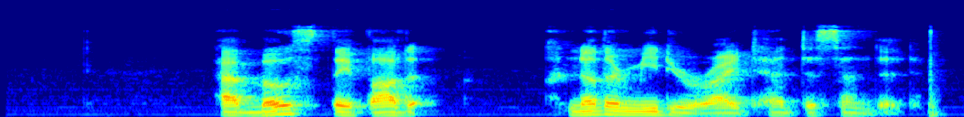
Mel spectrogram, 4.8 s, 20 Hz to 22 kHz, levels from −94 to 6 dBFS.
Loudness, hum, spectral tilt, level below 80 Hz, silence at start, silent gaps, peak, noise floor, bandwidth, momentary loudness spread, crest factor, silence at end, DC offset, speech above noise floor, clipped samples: -27 LUFS; none; -5 dB/octave; -66 dBFS; 1.1 s; none; -6 dBFS; -72 dBFS; 9.2 kHz; 15 LU; 22 dB; 0.15 s; under 0.1%; 46 dB; under 0.1%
